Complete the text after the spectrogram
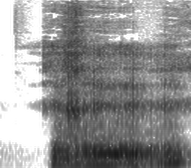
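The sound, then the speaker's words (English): An inhaled fluttering made with the uvula, a single rough, rattling, gurgly noise drawn in for about a second, strange and croaky, heard alone. “I'm having a hard time replicating it now. But it was like this inhale flutter kind of thing I was doing with my uvula, and it sounded so weird and gross and strange and unique.”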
